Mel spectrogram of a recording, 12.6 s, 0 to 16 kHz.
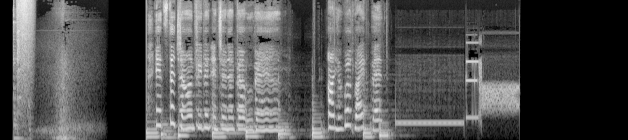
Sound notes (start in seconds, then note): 7.9 phone ringing; 9.3 modem sound effect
